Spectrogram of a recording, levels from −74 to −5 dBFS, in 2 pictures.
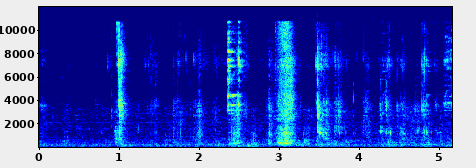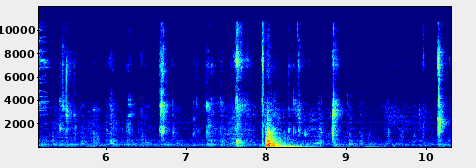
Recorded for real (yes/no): yes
